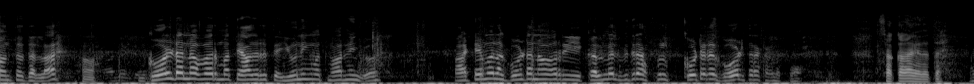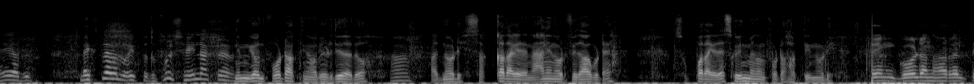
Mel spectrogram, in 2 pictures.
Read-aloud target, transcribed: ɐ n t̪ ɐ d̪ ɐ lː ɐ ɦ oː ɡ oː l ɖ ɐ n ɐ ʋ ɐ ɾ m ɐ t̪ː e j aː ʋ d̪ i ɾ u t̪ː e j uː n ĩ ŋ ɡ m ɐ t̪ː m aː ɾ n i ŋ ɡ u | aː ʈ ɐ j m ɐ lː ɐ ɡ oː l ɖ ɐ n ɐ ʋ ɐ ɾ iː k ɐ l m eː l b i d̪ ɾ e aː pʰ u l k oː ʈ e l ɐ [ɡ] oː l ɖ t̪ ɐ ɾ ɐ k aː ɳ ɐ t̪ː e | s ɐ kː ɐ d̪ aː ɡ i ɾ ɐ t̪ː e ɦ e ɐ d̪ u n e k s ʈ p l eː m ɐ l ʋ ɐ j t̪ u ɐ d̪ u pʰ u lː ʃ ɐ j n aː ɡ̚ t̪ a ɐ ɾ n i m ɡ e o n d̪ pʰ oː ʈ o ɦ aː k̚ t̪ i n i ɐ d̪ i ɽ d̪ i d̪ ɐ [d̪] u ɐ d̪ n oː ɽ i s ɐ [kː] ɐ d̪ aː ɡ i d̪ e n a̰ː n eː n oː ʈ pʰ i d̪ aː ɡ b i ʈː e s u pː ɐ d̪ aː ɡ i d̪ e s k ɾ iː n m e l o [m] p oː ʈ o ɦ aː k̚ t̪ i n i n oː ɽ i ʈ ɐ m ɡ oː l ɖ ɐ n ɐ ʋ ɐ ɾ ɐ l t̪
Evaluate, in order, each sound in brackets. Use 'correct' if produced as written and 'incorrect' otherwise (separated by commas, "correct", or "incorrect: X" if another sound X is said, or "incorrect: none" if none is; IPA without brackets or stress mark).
correct, correct, correct, incorrect: n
